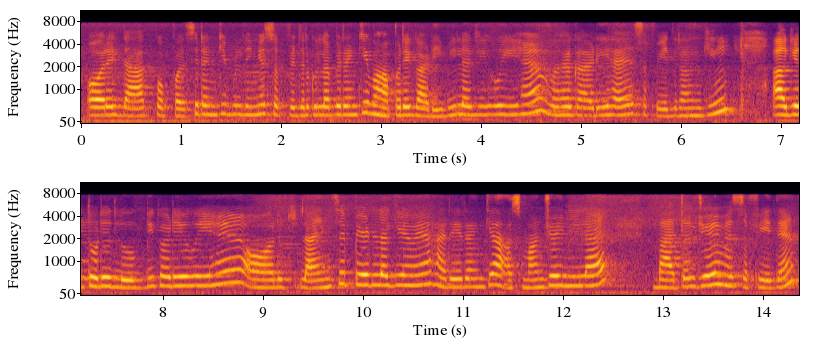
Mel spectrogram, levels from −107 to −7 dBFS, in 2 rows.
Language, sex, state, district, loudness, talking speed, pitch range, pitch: Hindi, female, Jharkhand, Jamtara, -24 LUFS, 240 wpm, 230-280 Hz, 250 Hz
